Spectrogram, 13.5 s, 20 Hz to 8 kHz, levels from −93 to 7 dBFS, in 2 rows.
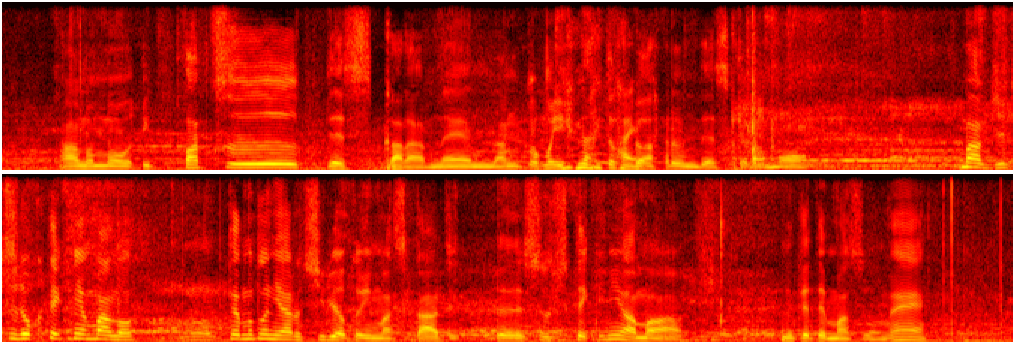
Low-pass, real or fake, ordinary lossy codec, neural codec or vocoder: none; fake; none; codec, 16 kHz, 4 kbps, X-Codec, HuBERT features, trained on balanced general audio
